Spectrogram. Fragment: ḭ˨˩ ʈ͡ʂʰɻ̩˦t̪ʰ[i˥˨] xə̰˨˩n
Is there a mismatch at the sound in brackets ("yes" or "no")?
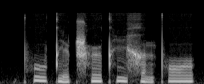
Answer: no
